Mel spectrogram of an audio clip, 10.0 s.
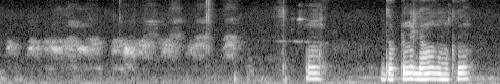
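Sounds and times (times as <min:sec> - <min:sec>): bird giving harsh calls: 0:00.1 - 0:04.9.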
